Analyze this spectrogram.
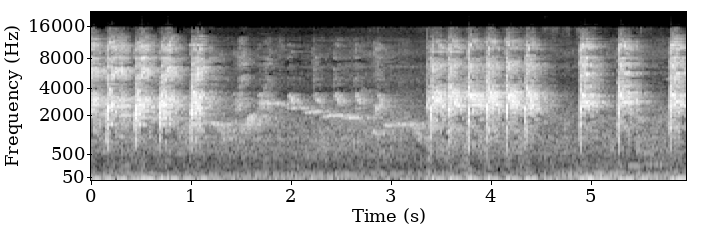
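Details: Cucak jenggot (grey-cheeked bulbul) just beginning to ngombyok. Harsh chattering bursts, then a quieter stretch of soft descending whistles, then loud rapid rasping notes resume in spaced bursts.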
